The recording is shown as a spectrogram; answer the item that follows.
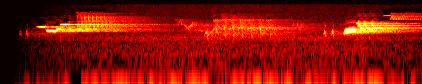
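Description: Songbird singing in three short warbling phrases, each starting strongly and trailing off. The last phrase, about five seconds in, is the loudest.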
